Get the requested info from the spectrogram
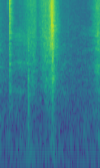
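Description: A plastic-wrapped hardcover book box set being handled: light rubbing of the wrap and about three soft knocks, the last about a second in.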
